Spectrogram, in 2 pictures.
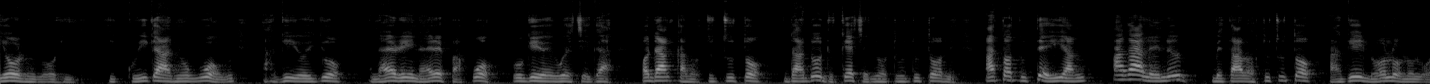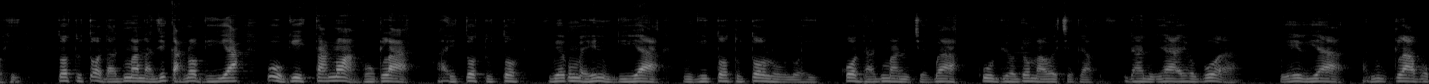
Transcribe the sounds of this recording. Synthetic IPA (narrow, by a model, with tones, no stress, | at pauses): jɔ˦˨lɔ˨lɔ˨ɦi˨ | i˨ku˨i˦ɡa˦˨ɲɔ˧ɡu˦ɔ˦˨n̩˦a˨ɡe˦jɔ˧i˧ɡi˦ɔ˧ | a˨na˨ɛ˦ɾe˦i˦˨na˨ɛ˦ɾɛ˦˨pa̰˨ku˦ɔ˦˨o˦ɡe˦jɔ˧i˧wɛ˧˨t͡ʃɛ˨ɡa˧˨ | ɔ˦da˦n̩˦ka˨lɔ˨tu˧tu˦tɔ˦ɔ˨da˧do˦˨du˨kɛ˦˨t͡ʃɛ˨ɲɔ˨tu˨˧˦tu˦tɔ˦˨nɛ̰˨a˧tɔ˦tu˧tɛ˦˨ji˦ja˧n̩˦ | a˦ɡa˦˨lɛ˨no˦˨bɛ˨ta˨lɔ˨tu˦tu˦tɔ˦a˨ɡe˦˨lɔ˨˦lɔ˨lɔ˨lɔ̰˨hi˨ | tɔ˦˨tu˧˦tɔ˦˨da˨du˦ma˧n˨a˨d͡ʒe˦ka˨nɔ˦˨ɡe˧˦ja˦o˦˨ɡe˦ta˦nɔ˦a˨bɔ˧ɡla˦˨ | a˨ji˧tɔ˦tu˧tɔ˦ | i˨wɛ˧˦ku˦mɛ˨i˦nu˨ɡe˧˦ja˦˨ŋ̩˨ɡe˧tɔ˦˨tu˧tɔ˦˨lɔ˨lɔ˨hi˨kɔ˦˨da˨du˦ma˧nu˨t͡ʃɛ˨ɡ͡ba˦˨ko˦˧˨bi˧ɔ˧dɔ˦ma˨˧˨wɛ˧˨t͡ʃɛ˨ɡa˨u˨da˨˧nu˨ja˦˧jɔ˧bɔ˦a˨ | o˨jɛ˨˦ju˧ja˦˨a˨nu˦ɡla˦˨bɔ˧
